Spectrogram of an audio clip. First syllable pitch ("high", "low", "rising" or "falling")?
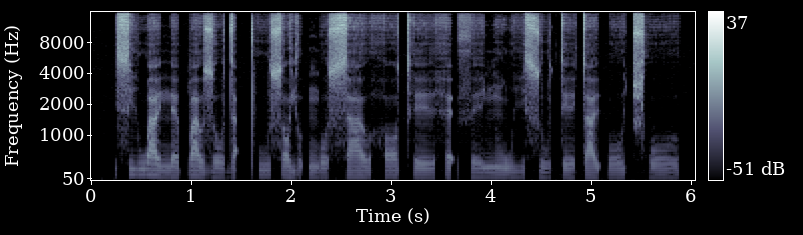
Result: high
